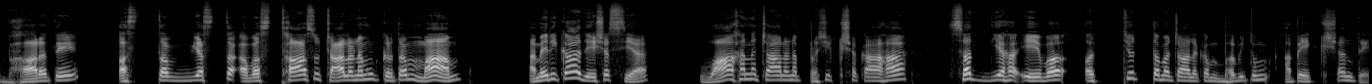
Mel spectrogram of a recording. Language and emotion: Sanskrit, angry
